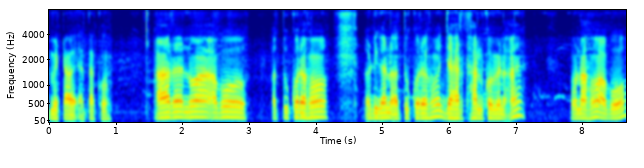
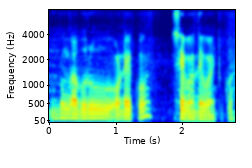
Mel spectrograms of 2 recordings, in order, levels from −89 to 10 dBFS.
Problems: constant background noise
